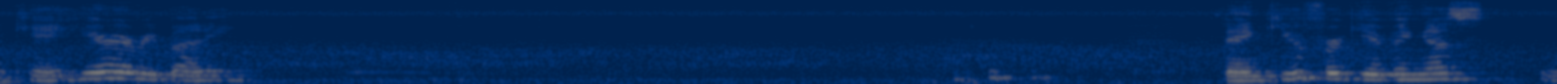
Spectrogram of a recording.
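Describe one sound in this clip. An elderly woman speaks calmly through a headset microphone.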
